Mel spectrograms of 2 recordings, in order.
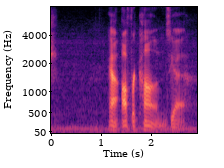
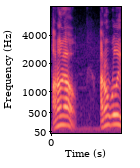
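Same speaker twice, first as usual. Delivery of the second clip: startled squeak; 6 dB louder, faster than usual. Real, not acted. Sudden high outburst.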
